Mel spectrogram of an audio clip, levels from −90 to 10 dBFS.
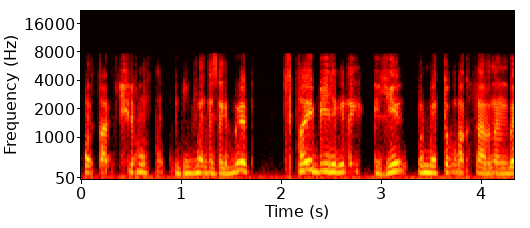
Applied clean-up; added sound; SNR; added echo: neural diffusion model UNIVERSE++.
